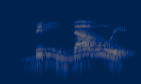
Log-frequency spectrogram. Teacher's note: غین کو بھی موٹا کیجئے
